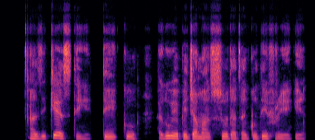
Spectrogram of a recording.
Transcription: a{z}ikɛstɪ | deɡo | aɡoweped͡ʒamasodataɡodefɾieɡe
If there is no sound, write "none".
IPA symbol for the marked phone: z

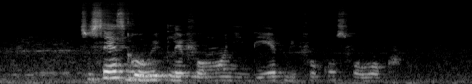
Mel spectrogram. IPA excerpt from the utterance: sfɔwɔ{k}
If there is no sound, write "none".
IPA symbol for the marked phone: k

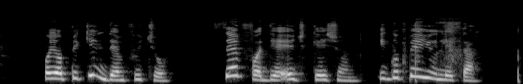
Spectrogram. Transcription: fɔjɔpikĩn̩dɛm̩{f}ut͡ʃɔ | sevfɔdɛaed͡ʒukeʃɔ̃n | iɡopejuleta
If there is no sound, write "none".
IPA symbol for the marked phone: f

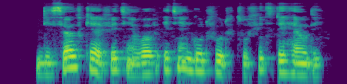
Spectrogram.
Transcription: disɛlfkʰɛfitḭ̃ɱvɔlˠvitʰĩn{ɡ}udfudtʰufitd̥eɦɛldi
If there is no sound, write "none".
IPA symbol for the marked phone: ɡ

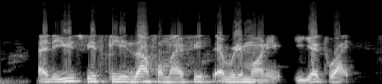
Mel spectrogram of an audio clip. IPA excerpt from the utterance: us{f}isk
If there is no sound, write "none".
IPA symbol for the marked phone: f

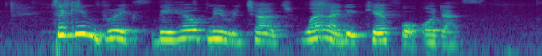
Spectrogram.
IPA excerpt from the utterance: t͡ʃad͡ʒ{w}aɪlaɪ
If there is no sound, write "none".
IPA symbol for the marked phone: w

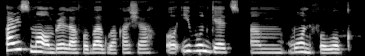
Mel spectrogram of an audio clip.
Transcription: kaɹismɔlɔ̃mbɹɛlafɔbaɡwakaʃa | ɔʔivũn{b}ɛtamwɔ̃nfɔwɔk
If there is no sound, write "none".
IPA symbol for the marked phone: ɡ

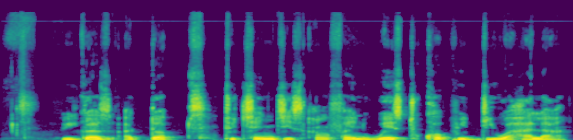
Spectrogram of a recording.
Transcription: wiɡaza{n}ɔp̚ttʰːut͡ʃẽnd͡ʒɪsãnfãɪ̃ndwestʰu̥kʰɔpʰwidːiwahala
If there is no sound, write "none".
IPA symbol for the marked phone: d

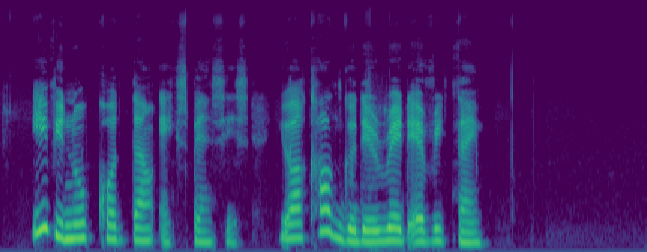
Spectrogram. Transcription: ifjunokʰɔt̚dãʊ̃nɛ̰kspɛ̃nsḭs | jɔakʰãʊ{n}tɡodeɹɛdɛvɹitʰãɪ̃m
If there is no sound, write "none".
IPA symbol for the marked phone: n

